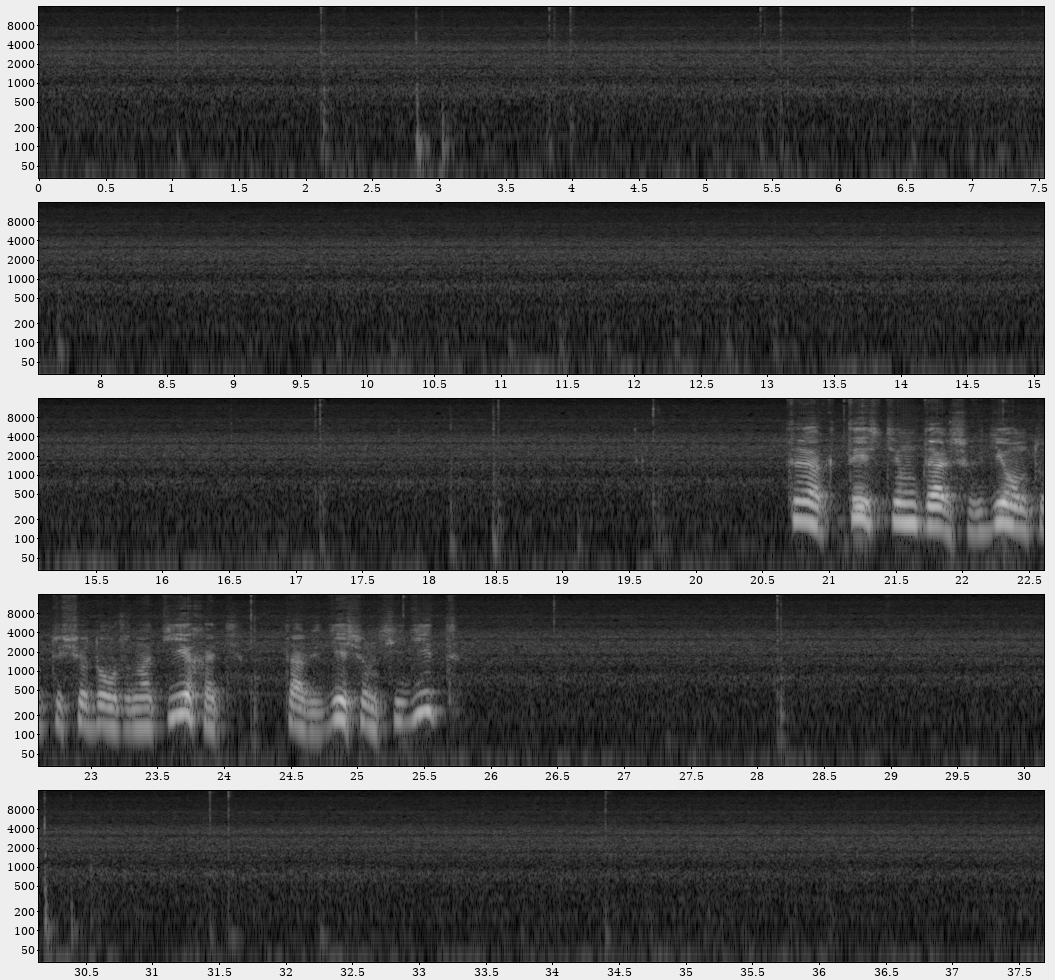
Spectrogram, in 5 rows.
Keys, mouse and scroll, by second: 1.3-2.4 drag, 3.9 click, 5.5 click, 6.8-17.5 drag, 18.6-19.7 middle drag, 21.3 click, 22.6-24.5 drag, 25.5-28.3 drag, 31.6 click, 34.5-37.6 drag.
